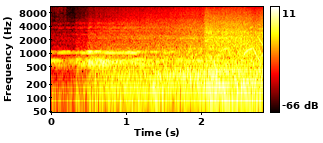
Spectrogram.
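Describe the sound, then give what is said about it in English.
Police car sirens passing, with the cars roaring by in the opposite direction: a loud, continuous engine roar and rumble throughout, with wailing siren tones rising and falling toward the end. “police cars roar past them in the opposite direction”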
